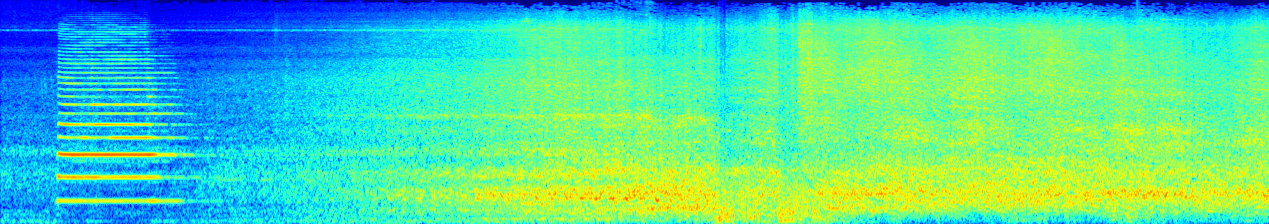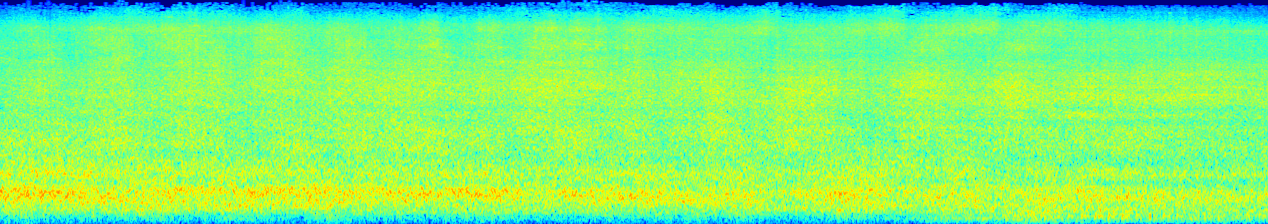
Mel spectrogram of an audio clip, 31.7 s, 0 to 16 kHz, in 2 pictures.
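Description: An EU07 electric locomotive sounds one horn blast, a single steady note about a second and a half long. Its container freight train then comes on, growing louder over a few seconds, with a low thud as the locomotive passes about nine seconds in, and the wagons then roll by with a steady, loud clatter of wheels over the rail joints.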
